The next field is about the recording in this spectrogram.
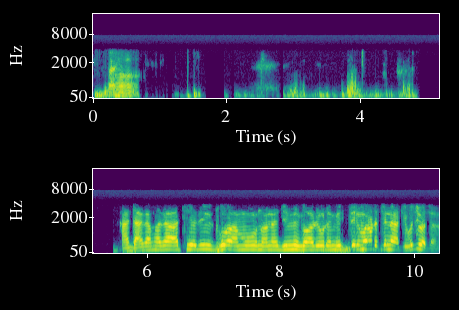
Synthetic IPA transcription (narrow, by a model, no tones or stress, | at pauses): ɦɔ̃ | ad͡ʒaɡapʰaɡaːt͡ʃʰied̪iɡoamũnɔned͡ʒimːiɡɔɽioʈemit̪iɾimaɾoʈet͡ʃinːaːt͡ʃʰibud͡ʒibad͡ʒɔna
